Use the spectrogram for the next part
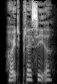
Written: højtplaceret

